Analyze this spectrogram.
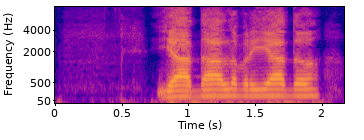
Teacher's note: دال کے اوپر کلکلا کریں گے یعنی دال کو اٹھائیں گے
